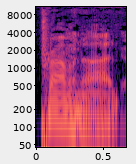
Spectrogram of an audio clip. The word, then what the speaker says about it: promenade: Promenade. I actually did AI search on the proper pronunciation, and it's either way is proper. It says depending on the geography of where you're from.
